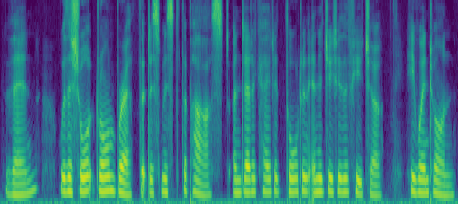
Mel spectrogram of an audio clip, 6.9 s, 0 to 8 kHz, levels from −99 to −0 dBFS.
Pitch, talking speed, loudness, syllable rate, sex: 185 Hz, 185 wpm, -18 LUFS, 4.9 syllables/s, female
